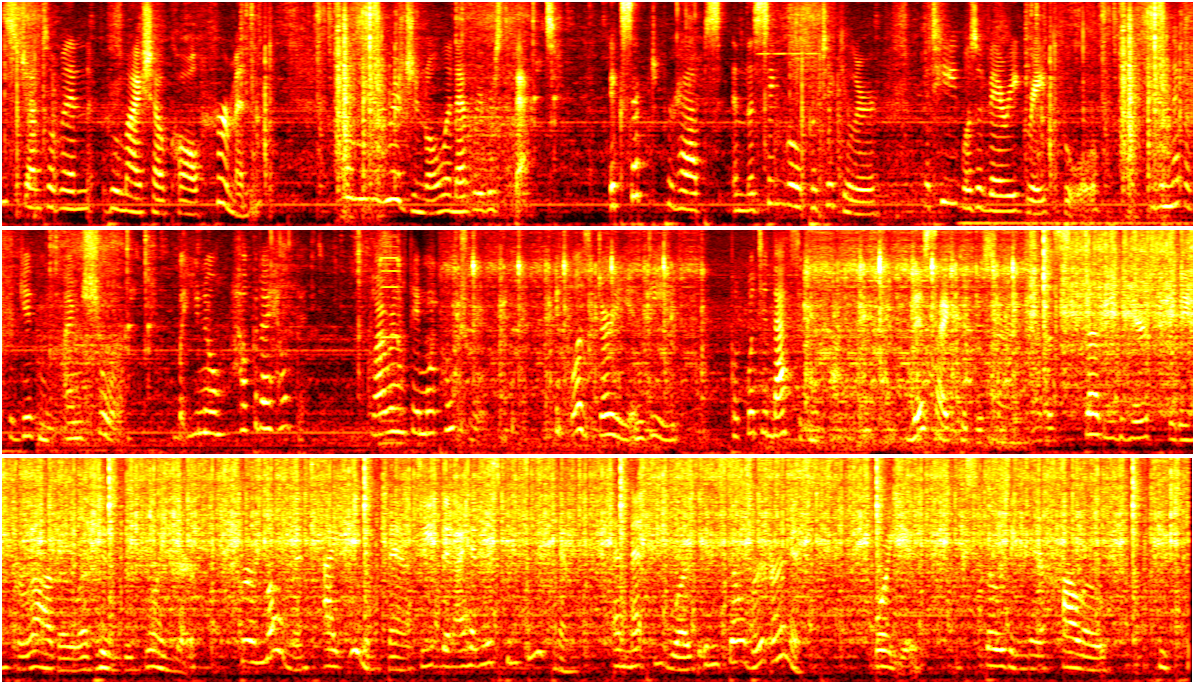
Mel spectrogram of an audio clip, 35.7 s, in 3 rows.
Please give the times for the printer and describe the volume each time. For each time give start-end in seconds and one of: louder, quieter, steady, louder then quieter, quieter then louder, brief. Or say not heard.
0.0-35.6 louder.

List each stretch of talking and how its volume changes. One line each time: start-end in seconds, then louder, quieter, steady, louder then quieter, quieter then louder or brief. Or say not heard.
0.0-2.6 brief
3.4-15.0 steady
15.7-35.6 steady.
